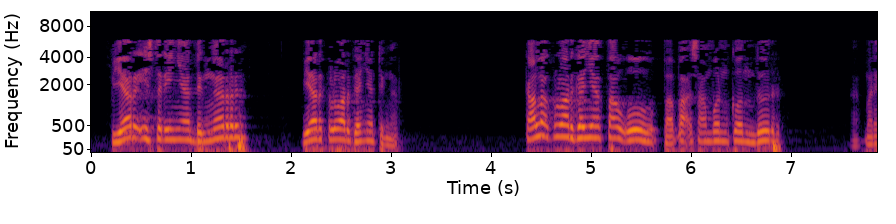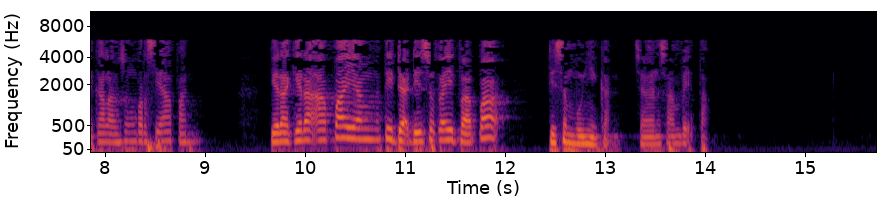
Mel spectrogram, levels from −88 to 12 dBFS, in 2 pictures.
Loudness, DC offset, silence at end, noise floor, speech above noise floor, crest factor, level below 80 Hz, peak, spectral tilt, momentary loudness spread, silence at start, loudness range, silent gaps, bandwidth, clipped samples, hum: -25 LUFS; under 0.1%; 1.7 s; -77 dBFS; 53 dB; 18 dB; -40 dBFS; -8 dBFS; -6.5 dB/octave; 13 LU; 0.2 s; 8 LU; none; 6.2 kHz; under 0.1%; none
